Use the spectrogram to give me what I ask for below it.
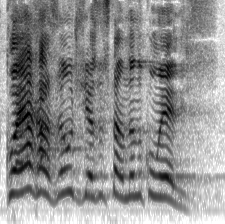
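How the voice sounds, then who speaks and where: A man's voice: very high voice, fast talker, pushed and bright. A man preaching a sermon in a church meeting hall, emphatic and repeating key phrases to the congregation. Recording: long echoey hall reverb.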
